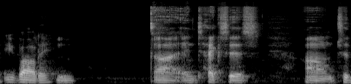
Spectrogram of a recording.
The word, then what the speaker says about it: Uvalde: city wrong but you is it you valde is that how you say it yeah okay uvalde uh in texas um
